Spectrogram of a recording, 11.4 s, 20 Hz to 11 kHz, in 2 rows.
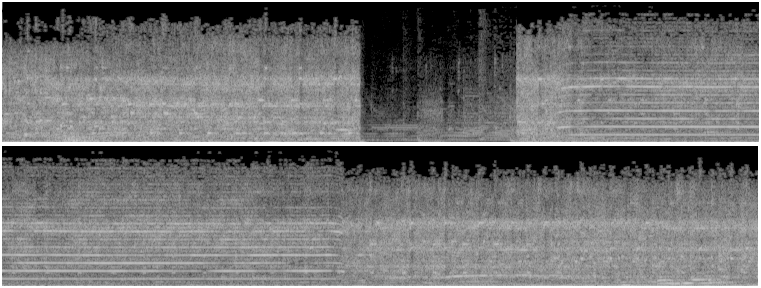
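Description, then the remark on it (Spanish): A loud, dense clatter of many pots and pans being banged together at a street protest (cacerolazo) in the Bochica neighbourhood of Bogotá, Colombia, with a sustained metallic ringing tone, a brief drop-out partway, and crowd noise throughout. “En varios sectores, ya no, no solamente en el centro de Bogotá, sino también nos llegan reportes a esta hora del momento cacerolazo en el barrio Bochica, esto por Tal 80. Así suena.”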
